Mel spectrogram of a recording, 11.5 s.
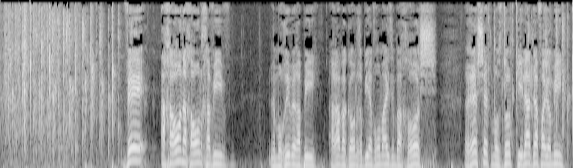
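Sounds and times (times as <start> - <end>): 
audience clapping: 0.0 - 2.8, 9.4 - 11.4
speech: 2.5 - 4.7, 5.4 - 11.4.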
